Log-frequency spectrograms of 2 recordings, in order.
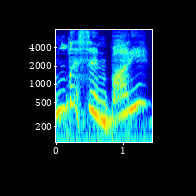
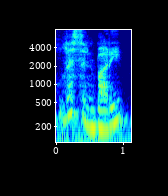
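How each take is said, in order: First: Loud call, pitched up; calling out loudly; yelling. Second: Soft unvoiced whisper; hushed whisper. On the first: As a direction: yell his name to get through. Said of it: "His parents tried yelling". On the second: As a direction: whisper it like a secret. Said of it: "They tried whispering". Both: A narrator's reading.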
